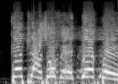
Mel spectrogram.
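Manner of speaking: loud, high mock lament; hammed-up wailing. Comedian mocking poor mourners crying over lost drink. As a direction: howl over the spilled drink.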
